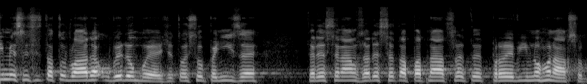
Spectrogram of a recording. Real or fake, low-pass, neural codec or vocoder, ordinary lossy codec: real; 14.4 kHz; none; Opus, 24 kbps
